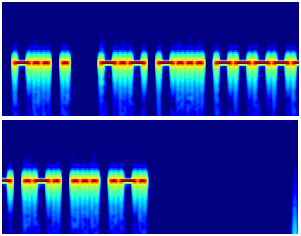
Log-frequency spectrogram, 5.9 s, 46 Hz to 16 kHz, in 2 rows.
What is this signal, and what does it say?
Morse code, heard as a keyed tone, about 25 wpm, 700 Hz. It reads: DE KB0RSR
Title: USA Callsign DE Callsign - 6 Characters - 25wpm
